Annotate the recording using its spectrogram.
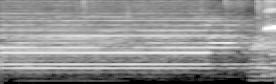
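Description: Basketball game buzzer sounding one long, steady, loud blast of about two seconds that starts abruptly, with a brief break near the end before it sounds again.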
